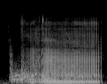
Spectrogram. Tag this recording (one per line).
cartoon
Diarrhea
fart
farting
flatulence
gas
poo
poot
